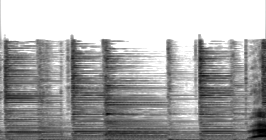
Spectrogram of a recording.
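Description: Acoustic guitar strummed, chords ringing on with a fresh strum near the end.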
